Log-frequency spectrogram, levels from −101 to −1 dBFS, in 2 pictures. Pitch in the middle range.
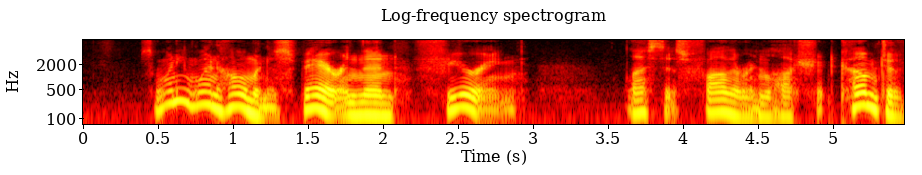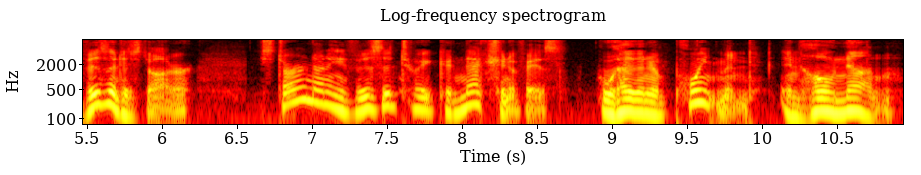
Yes: medium, 155 Hz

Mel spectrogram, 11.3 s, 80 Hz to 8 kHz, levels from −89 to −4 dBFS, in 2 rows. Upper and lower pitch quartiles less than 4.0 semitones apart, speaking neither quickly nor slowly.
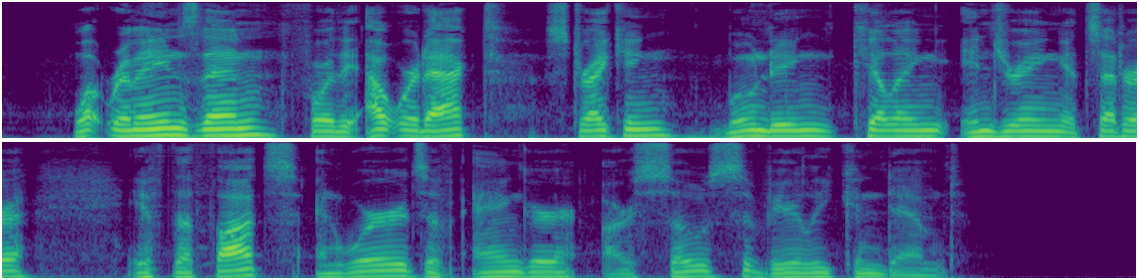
No: average, 3.6 semitones; slow, 120 wpm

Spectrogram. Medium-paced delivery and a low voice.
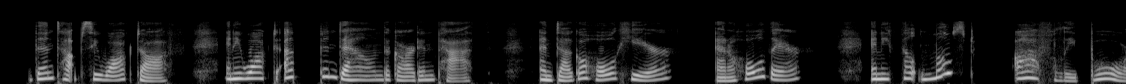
No: average, 155 wpm; high, 225 Hz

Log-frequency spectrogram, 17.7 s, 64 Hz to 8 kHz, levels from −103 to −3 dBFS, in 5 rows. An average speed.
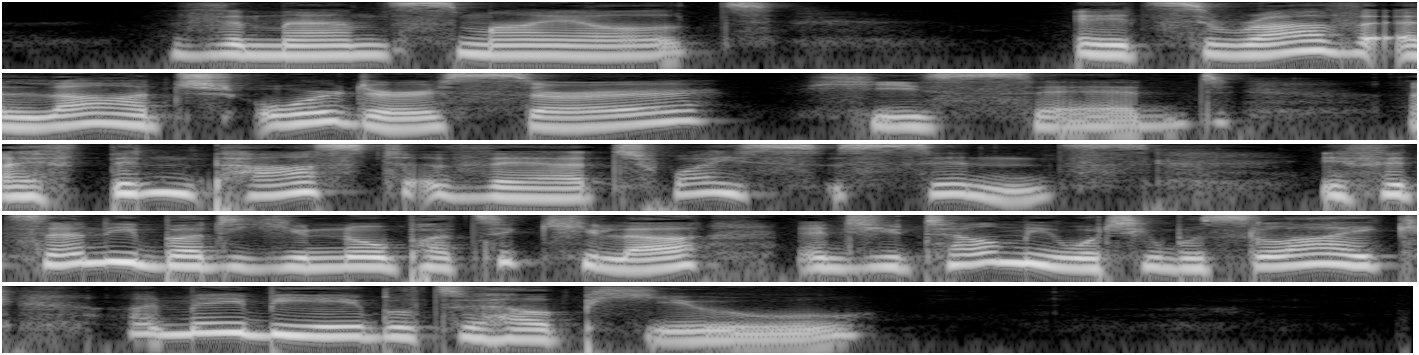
No: slow, 130 wpm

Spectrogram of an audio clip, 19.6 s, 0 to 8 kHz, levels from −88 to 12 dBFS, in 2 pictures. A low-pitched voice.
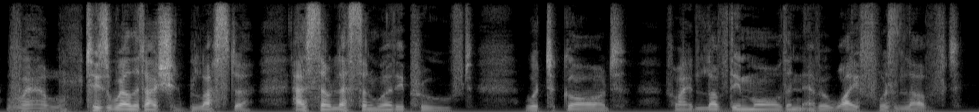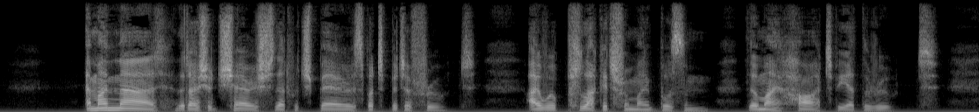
Yes: low, 110 Hz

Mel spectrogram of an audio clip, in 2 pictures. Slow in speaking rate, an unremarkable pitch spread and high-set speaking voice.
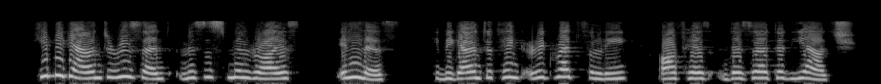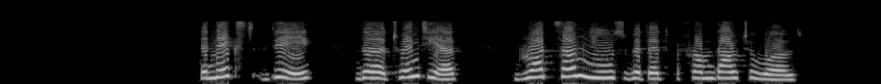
Yes: slow, 100 wpm; average, 3.3 semitones; very high, 290 Hz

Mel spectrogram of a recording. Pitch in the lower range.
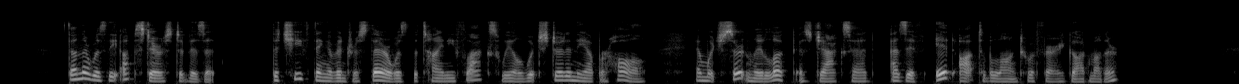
No: medium, 145 Hz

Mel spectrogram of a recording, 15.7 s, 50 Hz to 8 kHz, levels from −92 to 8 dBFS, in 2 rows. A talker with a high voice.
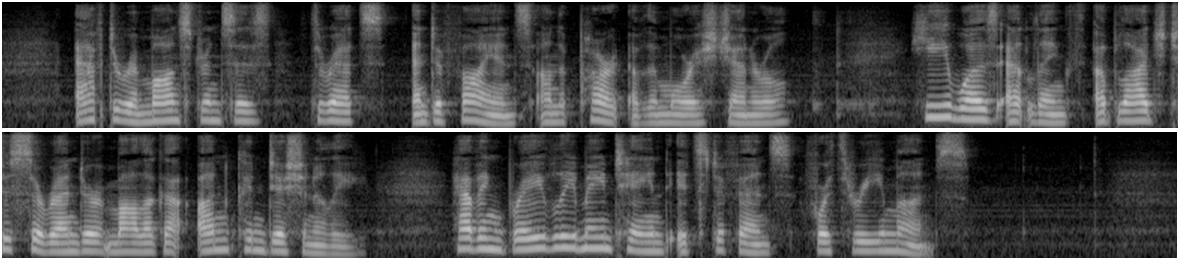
No: medium, 170 Hz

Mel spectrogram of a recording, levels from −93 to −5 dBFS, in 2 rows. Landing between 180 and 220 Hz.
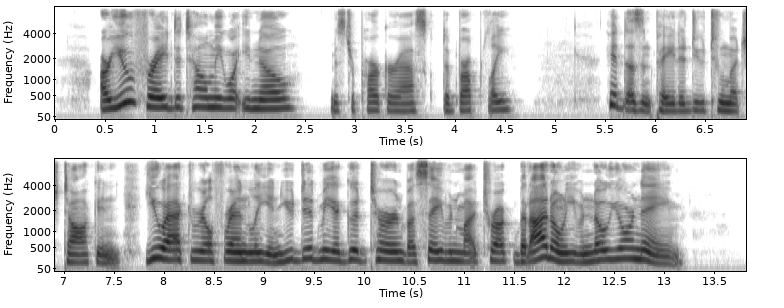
Yes: high, 190 Hz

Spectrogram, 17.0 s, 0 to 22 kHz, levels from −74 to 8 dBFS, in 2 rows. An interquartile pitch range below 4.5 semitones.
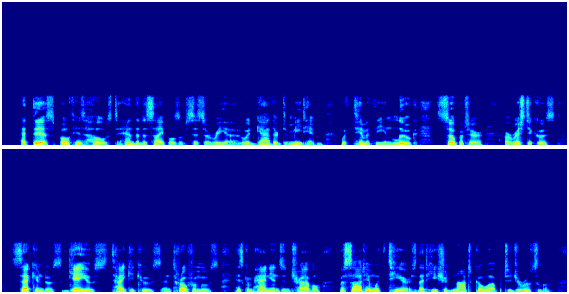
No: average, 4.8 semitones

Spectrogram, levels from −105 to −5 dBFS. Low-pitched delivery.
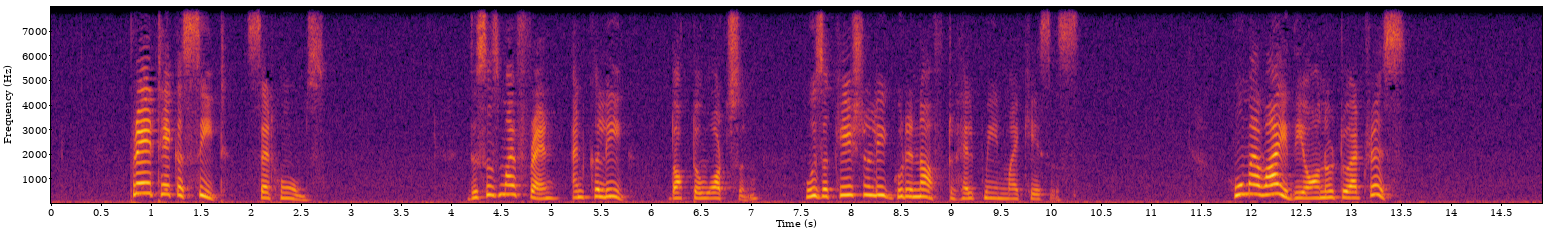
No: very high, 250 Hz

